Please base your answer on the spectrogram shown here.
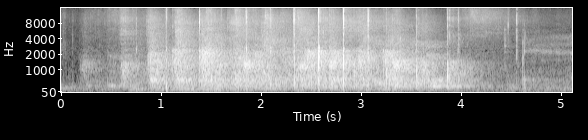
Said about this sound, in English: And I think that's worthy of giving yourself a clap.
